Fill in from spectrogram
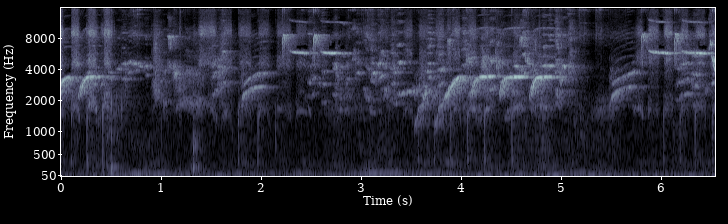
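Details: Rolling song from a caged goldfinch mule: quick twittering with many short upswept notes, clear whistled pips and scratchy chirps, delivered in a restless, uneven stream.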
